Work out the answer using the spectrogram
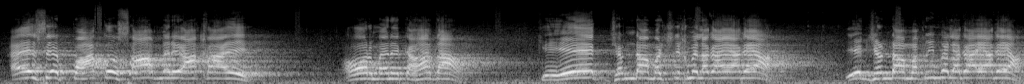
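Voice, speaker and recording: Guy preaching loud and fired up, bright sharp voice, long hall reverb. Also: extremely high pitch, vocal fry, slight background noise. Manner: fervent, shouting repeated refrains. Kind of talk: impassioned religious sermon. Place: large hall gathering.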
